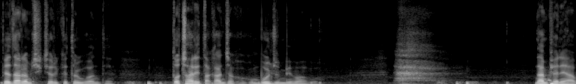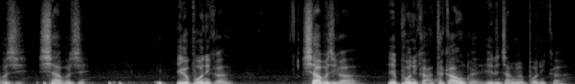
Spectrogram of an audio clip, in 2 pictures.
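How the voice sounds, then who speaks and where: A man giving casual commentary on a TV show, swinging between loud emphasis and low muttering. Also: expressive, moderate pace, long pauses, no echo.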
